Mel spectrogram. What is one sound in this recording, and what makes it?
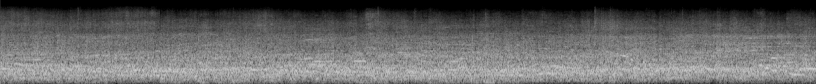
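A large crowd murmurs and chatters in a large echoing hall.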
